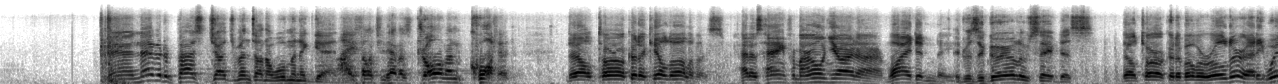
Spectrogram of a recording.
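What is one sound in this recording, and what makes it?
A man speaks forcefully and loudly nearby.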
